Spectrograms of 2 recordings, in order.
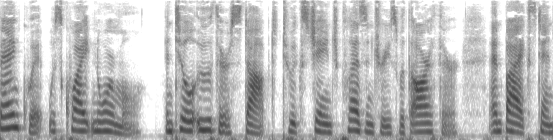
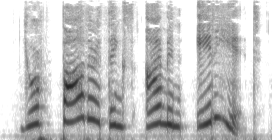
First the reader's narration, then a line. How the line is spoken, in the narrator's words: Merlin said urgently, his eyes wild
